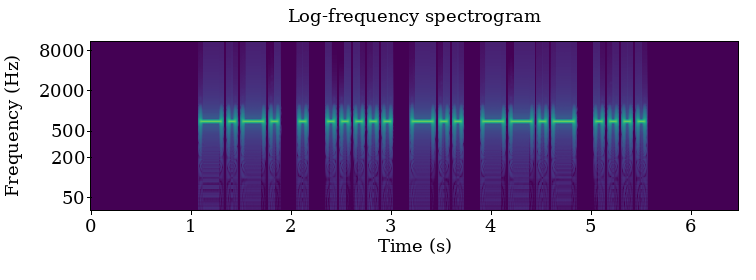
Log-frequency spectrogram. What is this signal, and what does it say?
Morse code, heard as a keyed tone, about 17 wpm, 700 Hz. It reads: CE5DQH
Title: DXCC-100 Call Signs - 6 Characters - 17wpm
